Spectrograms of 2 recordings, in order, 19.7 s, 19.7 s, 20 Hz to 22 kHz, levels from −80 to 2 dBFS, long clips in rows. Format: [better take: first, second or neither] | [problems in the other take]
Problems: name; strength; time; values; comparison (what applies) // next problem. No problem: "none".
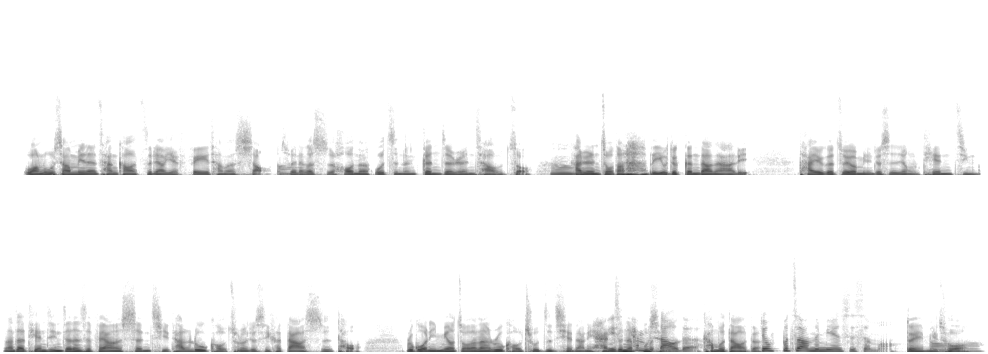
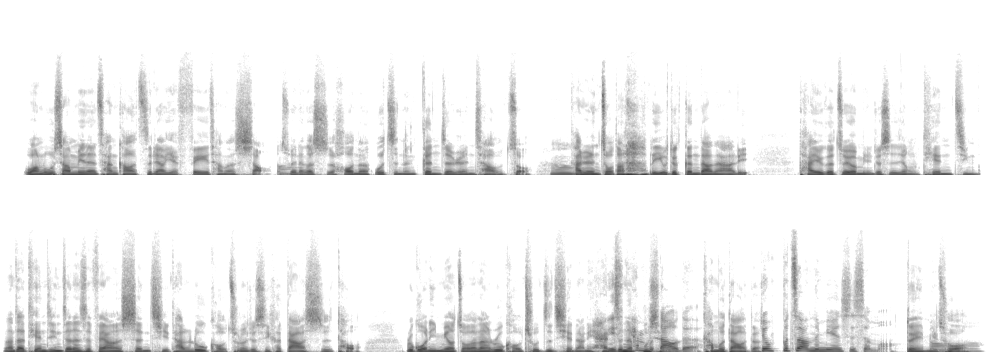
second | muffled; very; fading above 2 kHz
